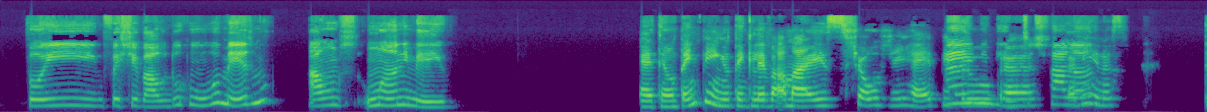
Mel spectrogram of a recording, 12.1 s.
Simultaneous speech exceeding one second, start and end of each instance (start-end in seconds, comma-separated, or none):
9.5-11.1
